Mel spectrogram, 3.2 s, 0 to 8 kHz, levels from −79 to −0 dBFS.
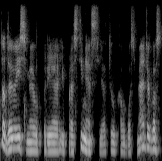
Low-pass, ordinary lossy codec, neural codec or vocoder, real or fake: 7.2 kHz; Opus, 64 kbps; none; real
